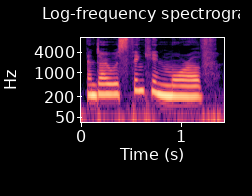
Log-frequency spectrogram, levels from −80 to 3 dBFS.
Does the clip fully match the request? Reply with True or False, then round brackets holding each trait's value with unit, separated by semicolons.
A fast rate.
True (250 wpm)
